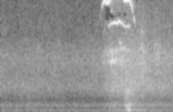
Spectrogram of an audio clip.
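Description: Near silence: room tone in a pause between sentences, with one faint, brief high-pitched sound a little over a second in.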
